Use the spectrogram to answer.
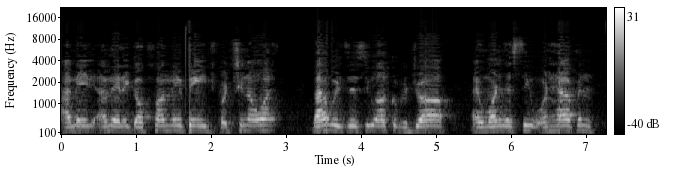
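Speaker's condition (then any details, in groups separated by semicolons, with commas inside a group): Cerebral palsy; has had surgery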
